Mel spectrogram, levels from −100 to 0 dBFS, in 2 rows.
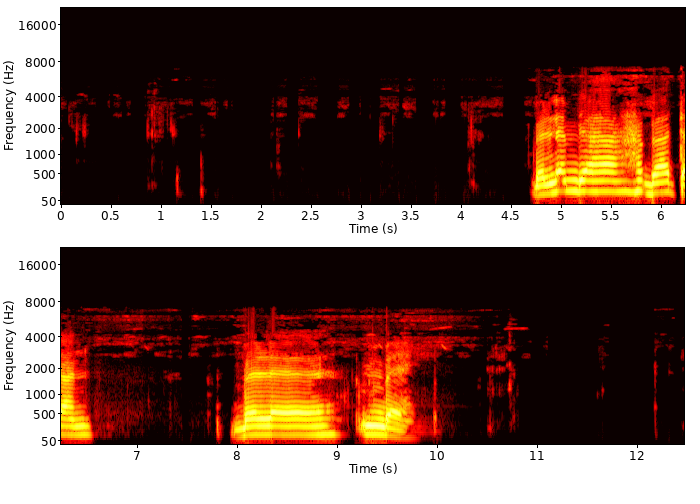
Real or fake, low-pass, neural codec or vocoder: real; 7.2 kHz; none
